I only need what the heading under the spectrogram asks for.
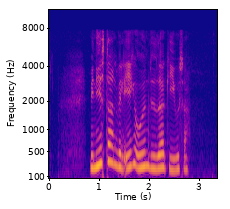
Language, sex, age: Danish, female, 28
